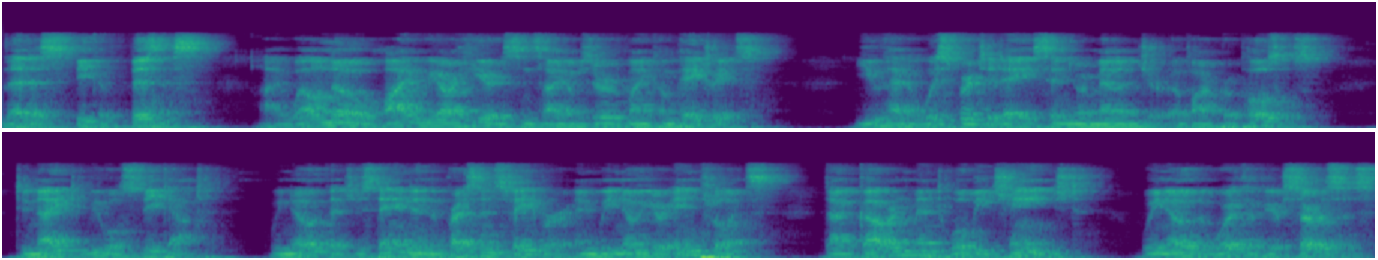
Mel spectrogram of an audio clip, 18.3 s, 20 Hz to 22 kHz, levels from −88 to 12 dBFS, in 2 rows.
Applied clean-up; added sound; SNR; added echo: neural separator model SepFormer DNS4.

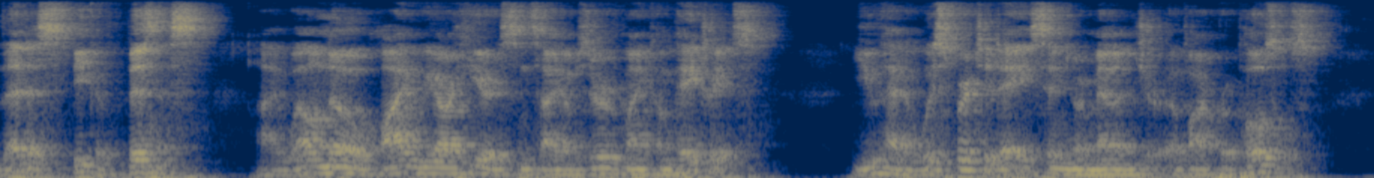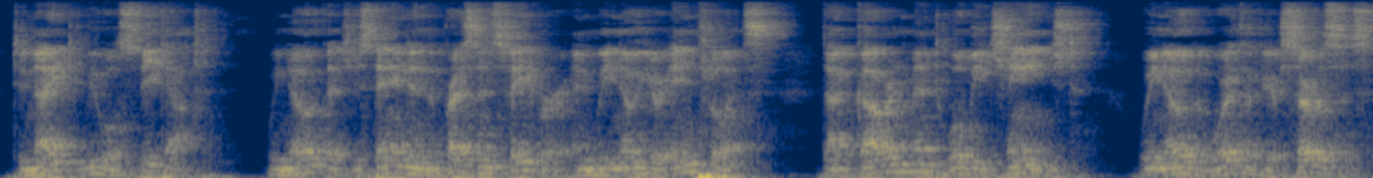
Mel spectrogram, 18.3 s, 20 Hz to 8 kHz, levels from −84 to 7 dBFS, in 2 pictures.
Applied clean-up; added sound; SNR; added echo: none; Bowed string instrument; 19 dB; reverberation time 0.5 s.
